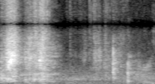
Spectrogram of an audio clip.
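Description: A strongman's forceful, hissing breaths while he strains through a heavy one-arm dumbbell row. There are two short bursts in the first half second, then it goes quieter.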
